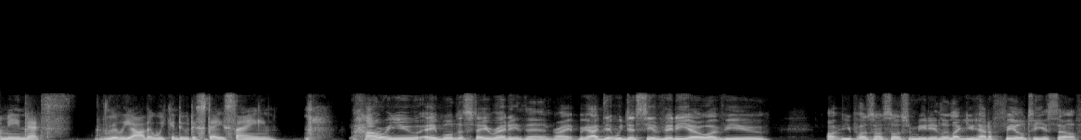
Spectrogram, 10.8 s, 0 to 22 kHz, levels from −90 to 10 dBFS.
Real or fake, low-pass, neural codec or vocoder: real; 7.2 kHz; none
